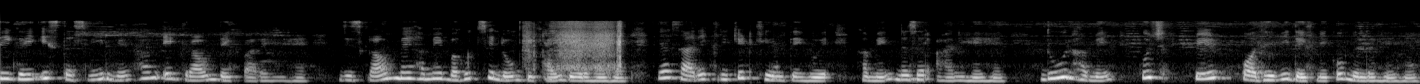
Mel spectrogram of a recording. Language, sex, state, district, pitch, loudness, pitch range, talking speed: Hindi, female, Andhra Pradesh, Guntur, 200 Hz, -17 LUFS, 170-255 Hz, 190 wpm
